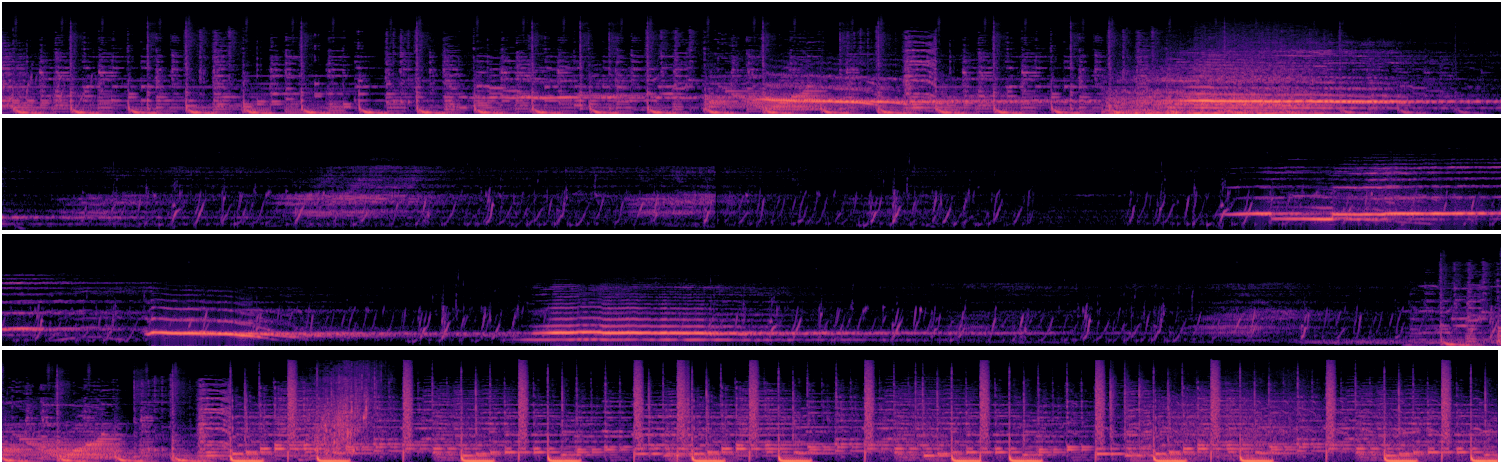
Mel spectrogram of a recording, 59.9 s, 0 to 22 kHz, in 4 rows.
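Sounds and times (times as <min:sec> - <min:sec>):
underwater bubbling: 0:04.8 - 0:27.6, 0:30.5 - 0:48.8
music with percussive hits: 0:44.4 - 0:59.9.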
